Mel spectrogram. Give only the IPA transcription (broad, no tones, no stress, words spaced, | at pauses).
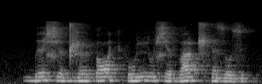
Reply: ɡ͡bɪɕɨdʐɨ ɗɔ t͡ʃʼuɲuɕe baʈ͡ʂʰɪzuz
